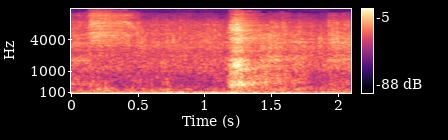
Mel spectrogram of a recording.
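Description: Mountain bike rolling along a dirt trail: a steady low rumble of riding noise on the camera microphone, with a short hiss about a second in.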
